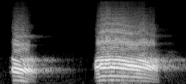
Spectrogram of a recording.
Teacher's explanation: जब हमने आ का उच्चारण किया तो हमारा मुंह क्या होगा? पूरा का पूरा खुल गया। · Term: विवृत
